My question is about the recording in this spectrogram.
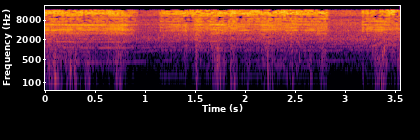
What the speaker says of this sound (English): And then I just try to roughly grind that down in that shape.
